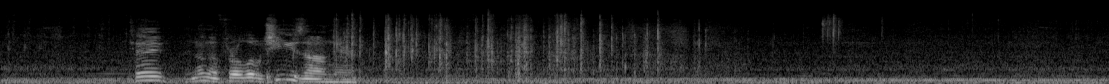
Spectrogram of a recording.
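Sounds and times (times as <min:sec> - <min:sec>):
plastic bag rustling: 0:03.2 - 0:07.5.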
